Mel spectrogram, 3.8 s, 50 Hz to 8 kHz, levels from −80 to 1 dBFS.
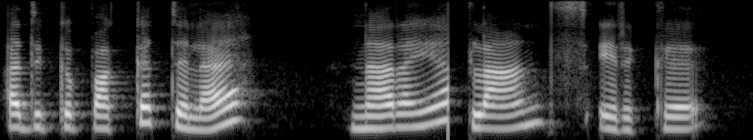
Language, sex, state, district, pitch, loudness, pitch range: Tamil, female, Tamil Nadu, Nilgiris, 240 Hz, -17 LUFS, 225-280 Hz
